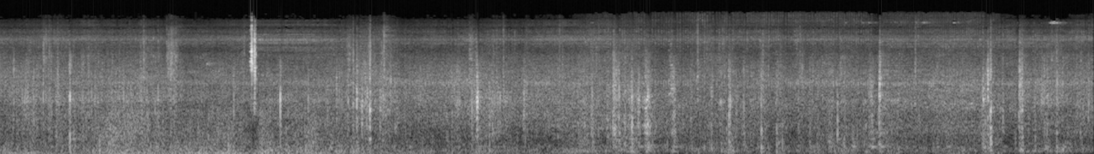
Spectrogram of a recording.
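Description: Mountain bike riding over a rough trail: tyres rolling on dirt and rocks, with repeated sharp knocks and rattles from the bike, and wind rumbling on the camera microphone, heavier in the first half.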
